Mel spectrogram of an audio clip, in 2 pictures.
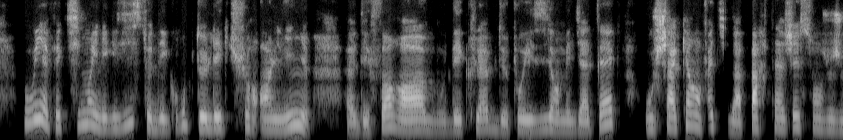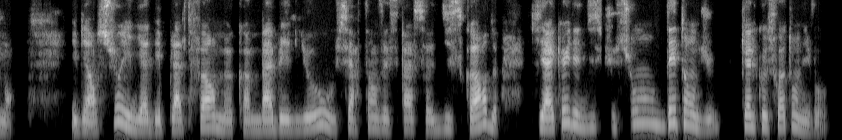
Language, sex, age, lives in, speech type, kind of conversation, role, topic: French, female, 20-24, France, read, expert-assistant, expert, Quand je lis un poème, comment m’y prendre pour en profiter vraiment ?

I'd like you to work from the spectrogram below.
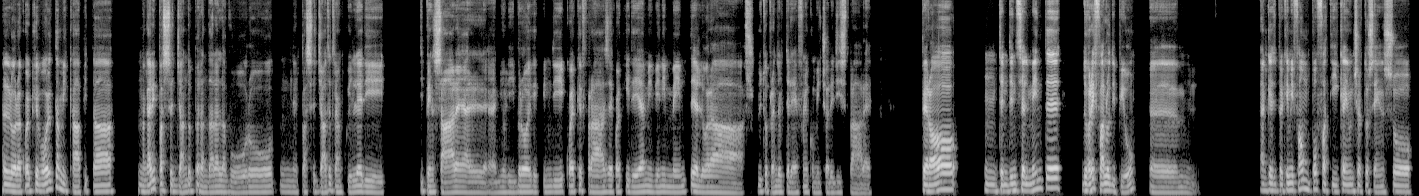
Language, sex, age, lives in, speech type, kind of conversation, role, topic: Italian, male, 30-34, Italy, conversation, advice, user, Come posso trovare tempo durante la giornata per dedicarmi a un esercizio creativo?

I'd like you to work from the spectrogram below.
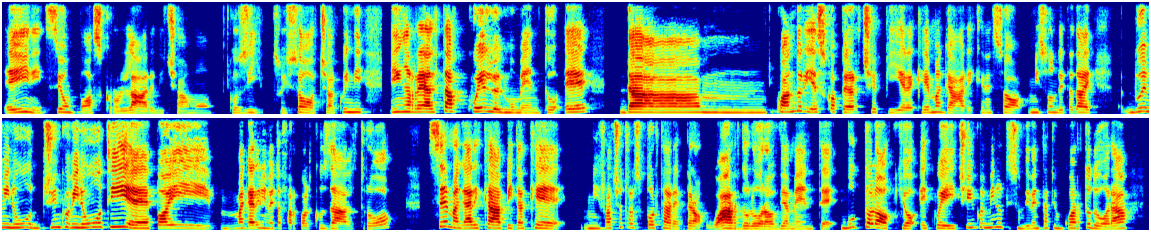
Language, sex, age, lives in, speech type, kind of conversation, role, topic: Italian, female, 40-44, Italy, conversation, podcast, guest, Come fai a staccare davvero dai social media?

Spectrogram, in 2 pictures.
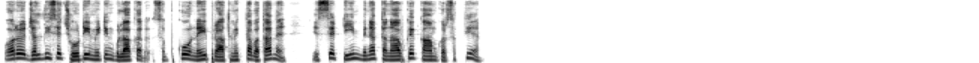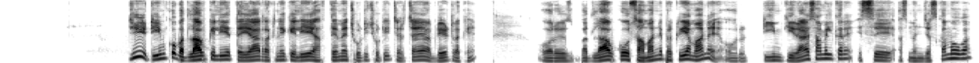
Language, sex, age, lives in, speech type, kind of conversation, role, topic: Hindi, male, 35-39, India, read, expert-assistant, expert, जब दफ़्तर में कई काम एक साथ आ जाएँ, तो सबसे ज़रूरी काम को कैसे पहचानें और चुनें?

